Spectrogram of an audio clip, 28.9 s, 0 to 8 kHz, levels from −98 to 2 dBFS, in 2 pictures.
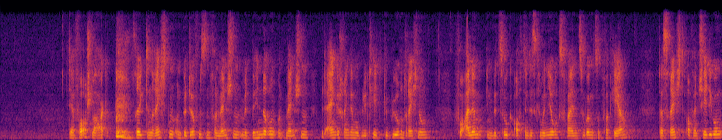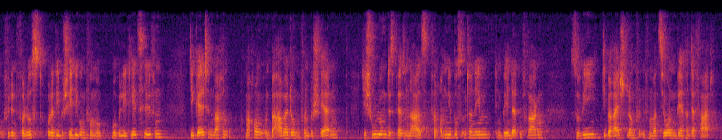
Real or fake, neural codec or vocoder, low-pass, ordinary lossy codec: fake; vocoder, 44.1 kHz, 128 mel bands, Pupu-Vocoder; 7.2 kHz; none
